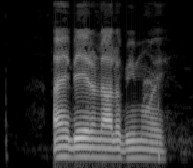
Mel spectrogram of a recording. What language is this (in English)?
Sindhi Bhil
